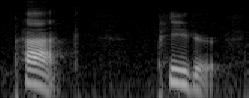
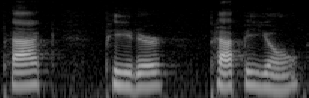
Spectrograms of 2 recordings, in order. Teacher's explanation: Now say papillon with the same English mouth that you have been using, like pack, Peter, papillon, and see if you don't feel a big burst of air coming against your fingers when you say those P's. As you might have guessed, in French, this is not the case.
